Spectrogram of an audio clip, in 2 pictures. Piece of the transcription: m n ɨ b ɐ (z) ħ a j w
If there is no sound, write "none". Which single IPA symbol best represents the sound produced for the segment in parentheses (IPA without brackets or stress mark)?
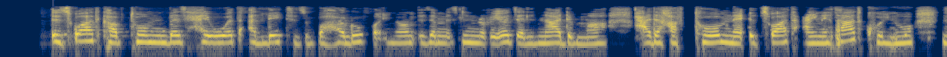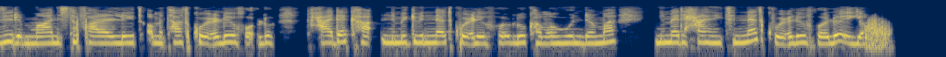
z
